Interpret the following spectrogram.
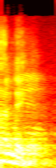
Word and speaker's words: Hyundai: Kita bisa kita dari TK sehingga ketika di sana bikin Honda sini Hande Hyundai kan dibacanya Handai ya kan sana Honda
